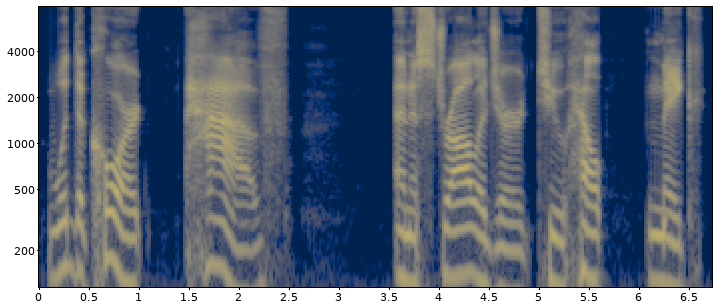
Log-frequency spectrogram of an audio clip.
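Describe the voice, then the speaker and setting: A man's voice: medium pitch, fairly bright tone, no room sound. Man hosting in a dry studio. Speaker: talk show host. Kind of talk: casual studio banter.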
